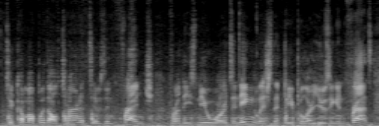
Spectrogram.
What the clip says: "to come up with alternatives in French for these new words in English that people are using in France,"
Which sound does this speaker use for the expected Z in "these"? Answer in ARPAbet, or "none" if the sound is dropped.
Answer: Z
